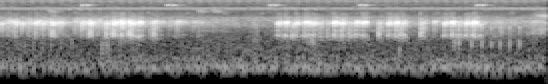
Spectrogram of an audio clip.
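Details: Night frogs in Thailand croaking in two bursts of fast, rattling pulses separated by a short pause, over a steady hiss of insects.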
